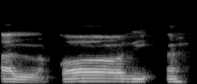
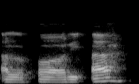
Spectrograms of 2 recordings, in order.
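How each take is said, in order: First: The middle consonant is a tight throaty ain. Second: The middle consonant is a plain glottal stop. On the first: The speaker calls it right. "tapi al-qari'ah. Pakai ain" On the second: The speaker calls it wrong. "bukan al-qari'ah"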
